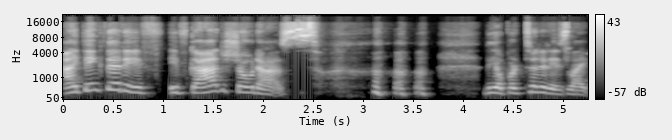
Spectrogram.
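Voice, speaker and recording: In a very clean recording with a silent background, a woman with a Spanish accent speaks fairly slowly in a bright, sharp tone, at a fairly high pitch, with lively intonation and long, frequent pauses. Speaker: financial advisor. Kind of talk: interview.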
